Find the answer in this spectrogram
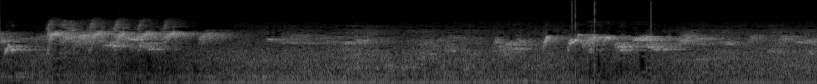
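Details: Red-whiskered bulbul in a cage in Singapore, kept in the Thai manner, opening with a quick rippling trill, then looser whistled and chattering phrases over a faint background hum.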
